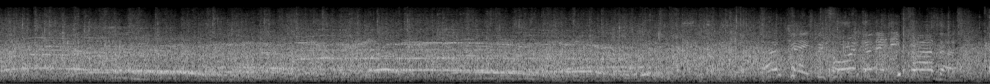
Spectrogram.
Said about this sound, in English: The audience, someone who supports that, because that was a massive cheer there. That was a massive cheer, the moderator says.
